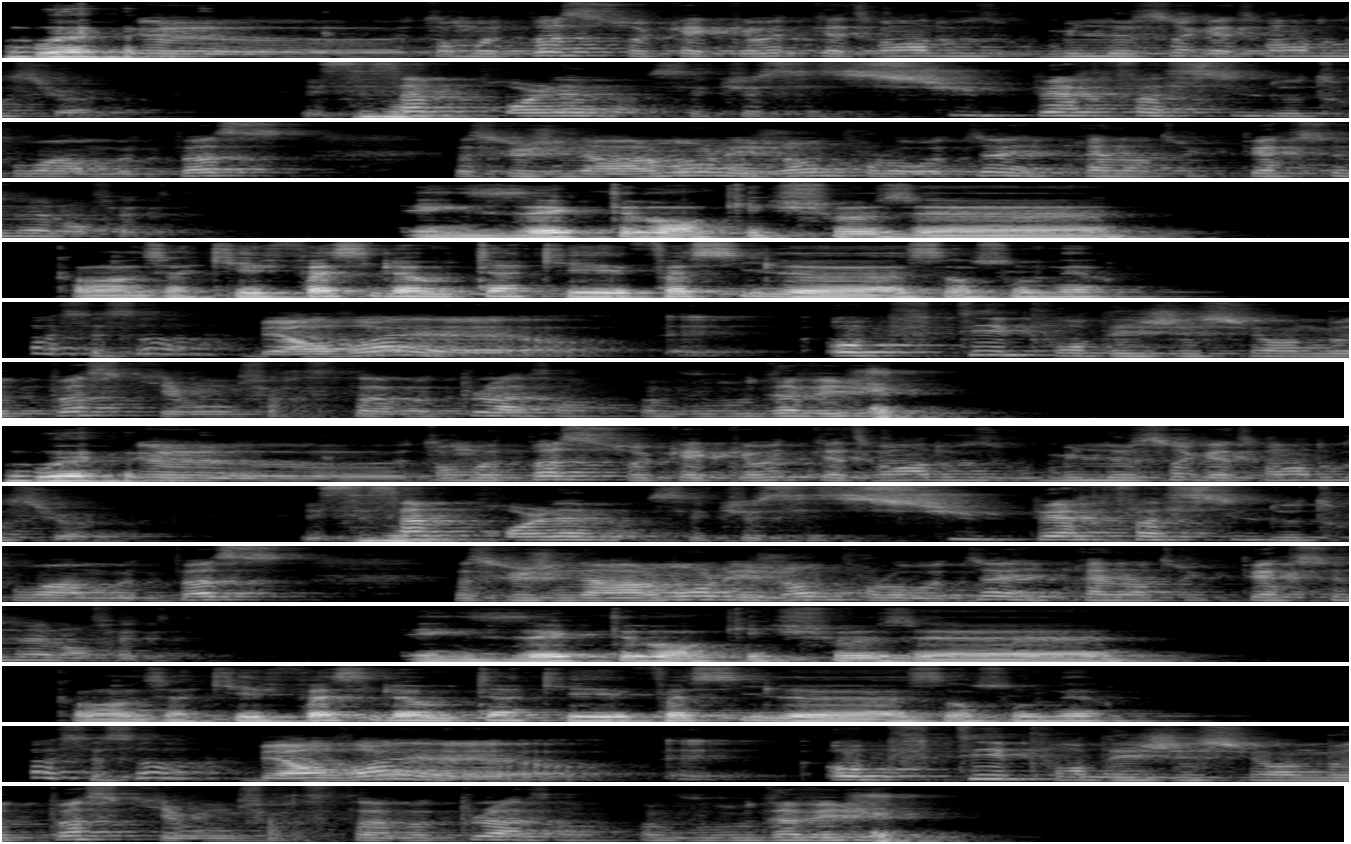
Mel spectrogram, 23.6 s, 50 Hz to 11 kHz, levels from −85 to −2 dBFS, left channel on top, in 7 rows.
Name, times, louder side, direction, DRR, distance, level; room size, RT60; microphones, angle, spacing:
voice 1, 0.3-3.6 4.1-10.4 16.9-18.6 18.9-22.4, right 1 dB, 25° right, 1 dB, 2.6 m, -34 dB
voice 2, 11.1-12.9 13.6-16.3 22.4-22.5, left 1 dB, 30° left, 10 dB, 0.9 m, -23 dB
13.5 x 5.2 x 8.7 m, 0.42 s
head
